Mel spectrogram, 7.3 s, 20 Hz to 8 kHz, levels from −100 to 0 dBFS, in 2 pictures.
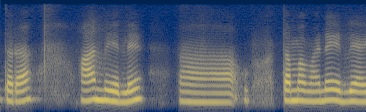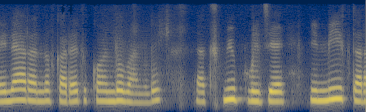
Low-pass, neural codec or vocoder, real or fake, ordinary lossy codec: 7.2 kHz; codec, 24 kHz, 0.9 kbps, WavTokenizer, large speech release; fake; MP3, 48 kbps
